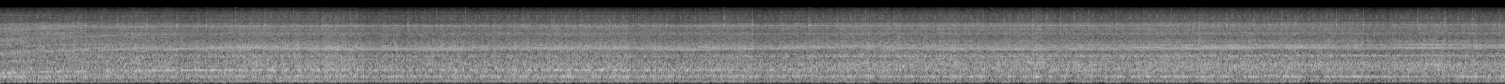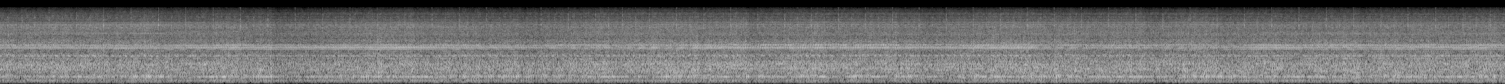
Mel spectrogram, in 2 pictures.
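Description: Variable-speed electric drill winding up to speed in the first second, then running steadily at high speed with a constant whine, driving a model Scotch-yoke air compressor (1-inch bore by 1-inch stroke) that pumps air into a balloon as it runs.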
